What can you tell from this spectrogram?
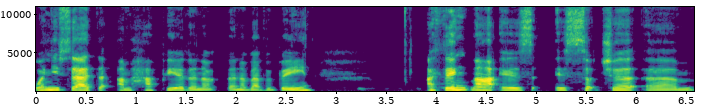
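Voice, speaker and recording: Her tone bright and sharp, a woman with a British accent speaks in a dry, close sound with no echo. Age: 60s. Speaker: online business owner, live show host. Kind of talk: casual chat. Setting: live stream. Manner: animated.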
